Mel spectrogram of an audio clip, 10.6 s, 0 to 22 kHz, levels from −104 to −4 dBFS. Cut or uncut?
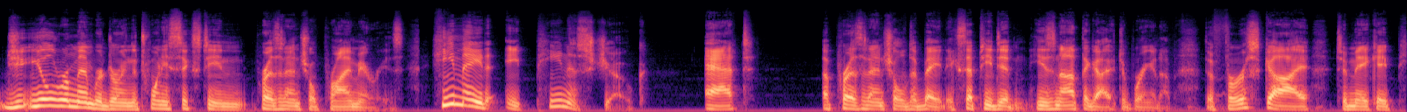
cut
